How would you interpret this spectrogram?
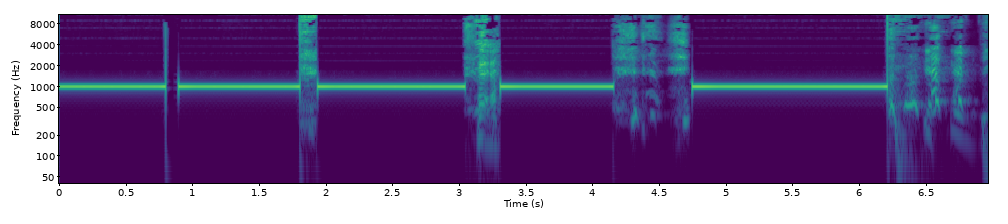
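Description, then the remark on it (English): A loud, steady censor bleep drones almost continuously, broken by a few brief gaps where short bursts of a voice slip through between the tones. “Beep it out.”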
